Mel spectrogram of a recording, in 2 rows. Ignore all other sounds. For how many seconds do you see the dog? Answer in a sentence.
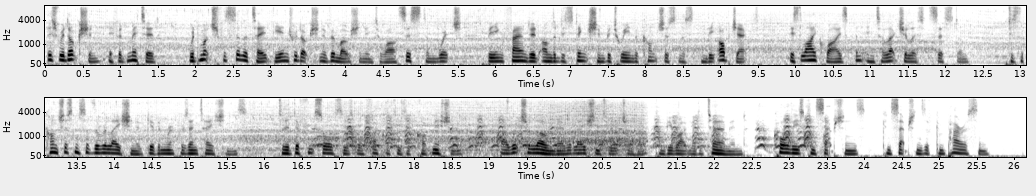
You can hear the dog for 7 seconds altogether.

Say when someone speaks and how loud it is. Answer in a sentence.
You can hear the talking from 0.0 to 25.8 s, at a steady volume.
